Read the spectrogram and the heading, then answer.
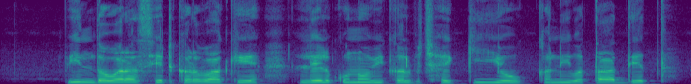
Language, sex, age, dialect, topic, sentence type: Maithili, male, 18-24, Bajjika, banking, question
